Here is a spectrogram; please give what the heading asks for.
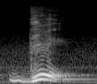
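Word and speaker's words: gay: कर रहे हैं ठीक है जी ए वाई गे एस टी ए वाई एस टे यहां प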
